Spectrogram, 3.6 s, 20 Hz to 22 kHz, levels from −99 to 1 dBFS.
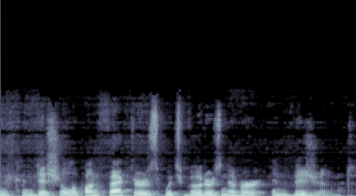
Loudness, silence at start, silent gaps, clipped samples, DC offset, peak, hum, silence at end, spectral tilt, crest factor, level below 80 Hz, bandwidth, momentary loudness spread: -20 LUFS; 0 s; none; under 0.1%; under 0.1%; -2 dBFS; none; 0.05 s; -6.5 dB/octave; 18 dB; -52 dBFS; 10.5 kHz; 7 LU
